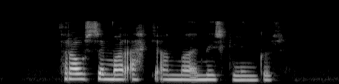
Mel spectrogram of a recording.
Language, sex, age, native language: Icelandic, female, 14, Icelandic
